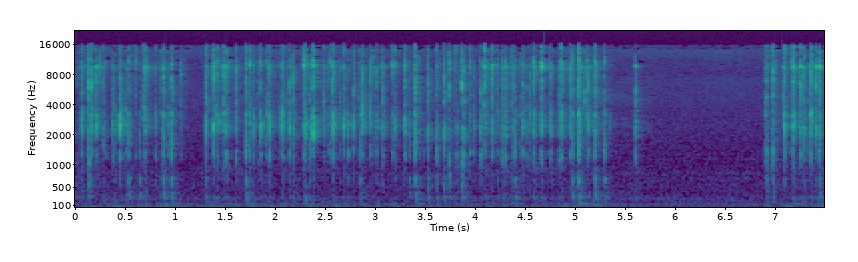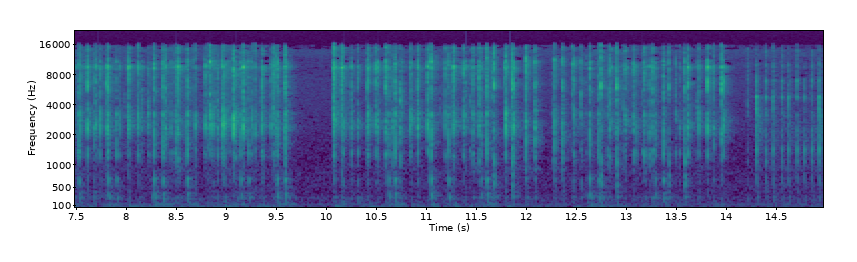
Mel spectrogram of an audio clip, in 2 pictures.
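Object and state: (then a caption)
Plastic mechanical keyboard. Both hands type rapidly with their fingertips on a VGN X68 compact mechanical keyboard with plastic keycaps and a mint plastic case. The result is a dense stream of short, bright plastic clicks and clacks over a faint low hum, with a clear pause around the six-second mark and a brief one near ten seconds.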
